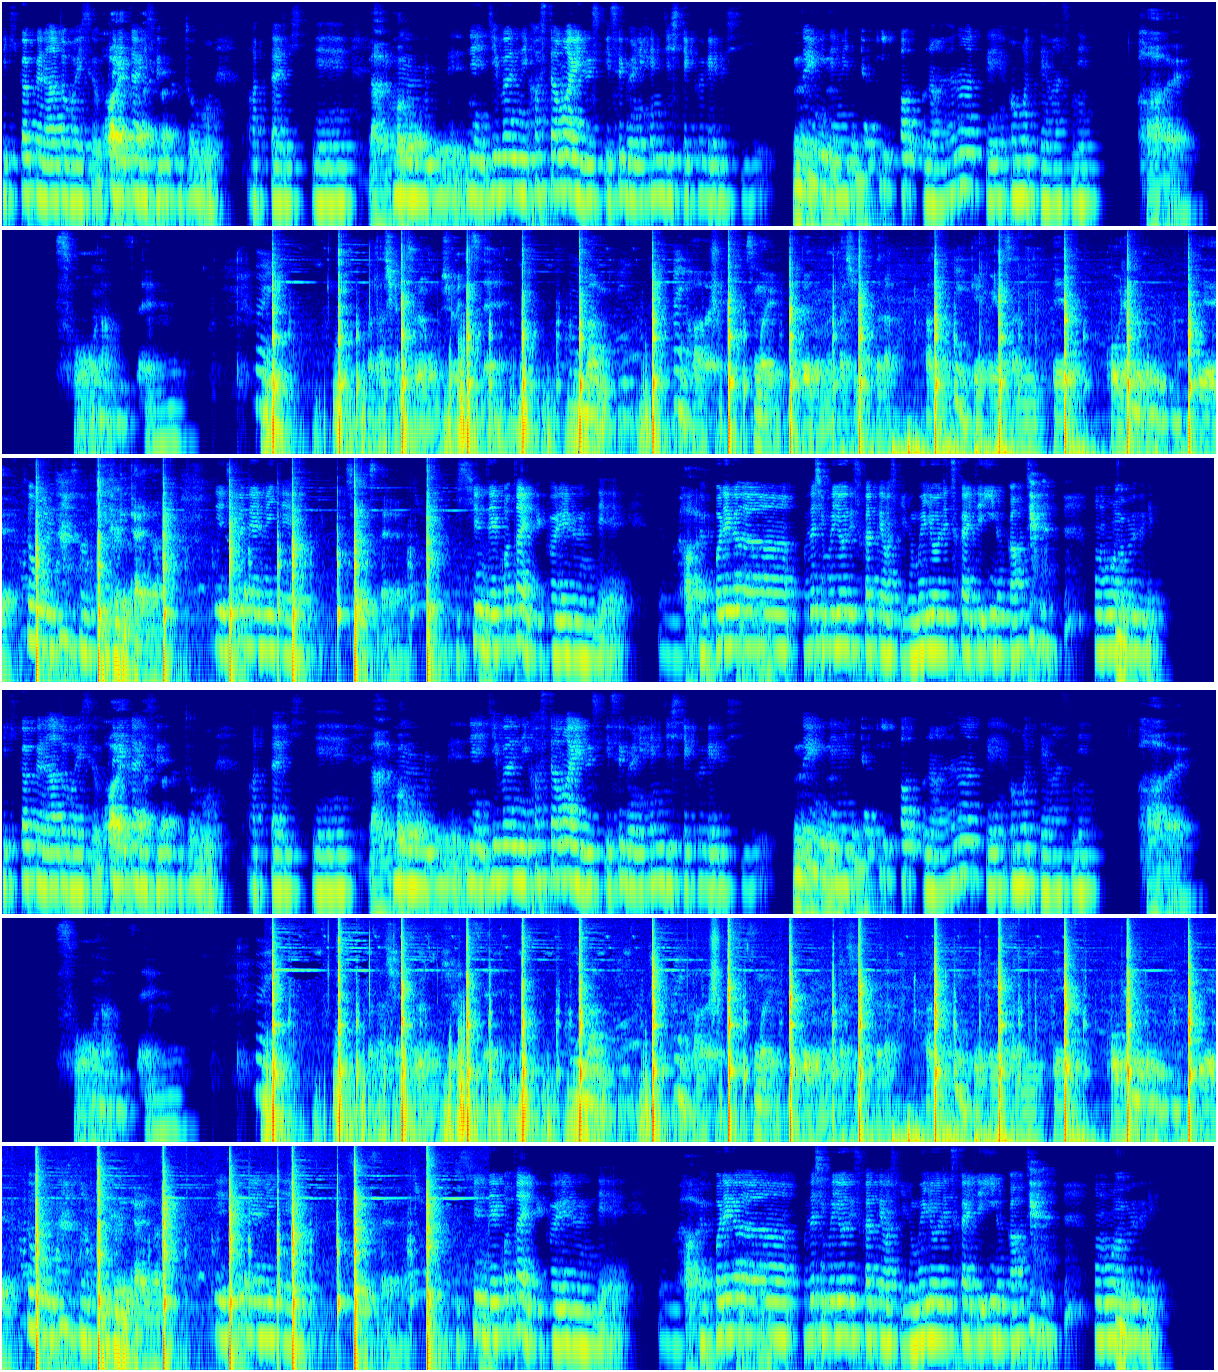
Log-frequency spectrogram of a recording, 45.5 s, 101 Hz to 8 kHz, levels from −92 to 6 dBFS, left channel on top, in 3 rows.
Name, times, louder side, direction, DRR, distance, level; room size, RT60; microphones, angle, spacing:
voice 1, 0.2-2.6 3.1-4.3 4.9-8.4 8.7-9.5 10.0-13.6 16.3-16.7 18.3-18.7 22.2-23.0 23.6-23.7 27.1-27.3 29.3-29.9 30.7-31.7 33.0-34.2 35.7-38.1 38.5-44.7, equal, 15° left, -1 dB, 6.1 m, -41 dB
voice 2, 1.2-2.1 4.6-5.3 9.9-10.8 14.2-14.9 15.8-16.6 16.9-17.4 18.1-18.6 19.7-21.5 22.5-22.7 23.7-24.1 24.5-26.4 26.7-28.7 29.0-29.5 30.1-30.5 31.5-33.5 34.6-35.4 36.3-36.5 38.8-39.3 44.3-44.7, left 1 dB, 45° left, 1 dB, 6.2 m, -41 dB
sound 1, 18.4-24.5 24.9-25.2 25.6-25.7 25.9-26.1 26.6-27.1 27.6-27.9 28.4-28.7 29.2-29.5 30.0-30.2 30.6-31.1 31.4-31.8 32.4-32.6 33.2-33.5 33.8-34.2 34.5-35.1 35.4-36.1, right 5 dB, 60° right, 0.7 m, -26 dB
sound 2, 25.3-30.7 31.0-32.7, equal, 30° right, 3.8 m, -34 dB
25.5 x 10.5 x 4.3 m, 0.37 s
head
